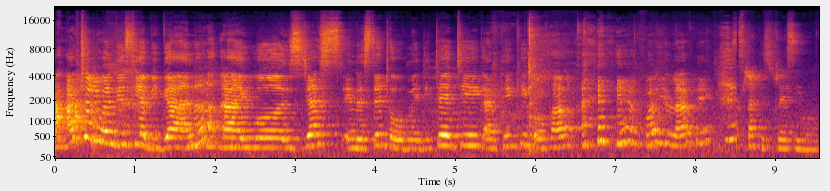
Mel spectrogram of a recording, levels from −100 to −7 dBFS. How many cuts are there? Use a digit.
1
